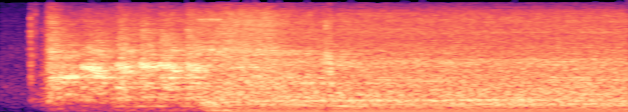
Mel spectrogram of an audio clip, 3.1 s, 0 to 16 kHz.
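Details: Cranking test during a jump starter/tester demo on a vehicle; cranking voltage about 10.4 V. Brisk crank under a second, then it fires and runs smoothly and evenly; normal cranking and start.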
